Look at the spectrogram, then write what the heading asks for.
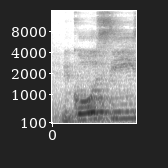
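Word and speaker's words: Nkosi: निकोसी सीकेल, एन थोड़ा silent है।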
